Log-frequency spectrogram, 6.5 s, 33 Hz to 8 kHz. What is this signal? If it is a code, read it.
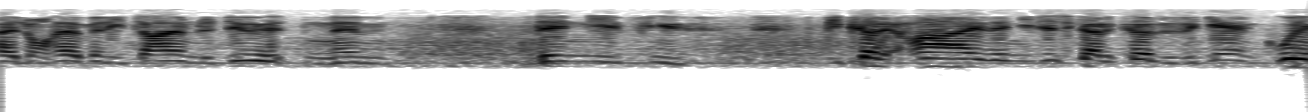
Emergency Alert System (SAME) tones (header bursts), heard as harsh buzzing bursts, with speech. It is heard from 0.2 to 5.6 s.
